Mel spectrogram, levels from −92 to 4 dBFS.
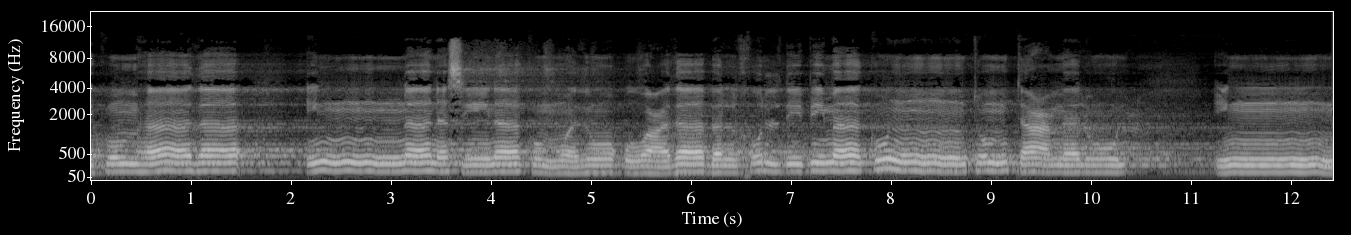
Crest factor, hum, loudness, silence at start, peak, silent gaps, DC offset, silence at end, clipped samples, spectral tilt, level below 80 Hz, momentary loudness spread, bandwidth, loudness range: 16 dB; none; -26 LUFS; 0 s; -10 dBFS; none; under 0.1%; 0 s; under 0.1%; -5 dB/octave; -70 dBFS; 8 LU; 13 kHz; 3 LU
